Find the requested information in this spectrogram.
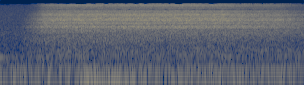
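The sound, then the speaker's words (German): A deep inhale through the nose: a steady, airy hiss that starts abruptly and holds for about two seconds at even loudness, with no other sound. “Tief einatmen durch die Nase”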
